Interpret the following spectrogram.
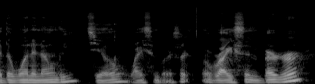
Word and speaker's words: Weisenberger: And again, the book is a Prediabetes, a Complete Guide by the one and only Jill Weisenberger. How did I pronounce that? How do you pronounce it? Weisenberger.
